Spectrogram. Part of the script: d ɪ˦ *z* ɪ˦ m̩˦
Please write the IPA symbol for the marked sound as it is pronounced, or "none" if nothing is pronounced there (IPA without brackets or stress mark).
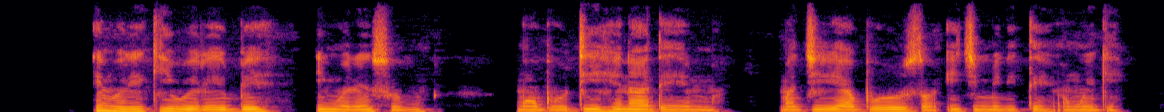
ɣ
